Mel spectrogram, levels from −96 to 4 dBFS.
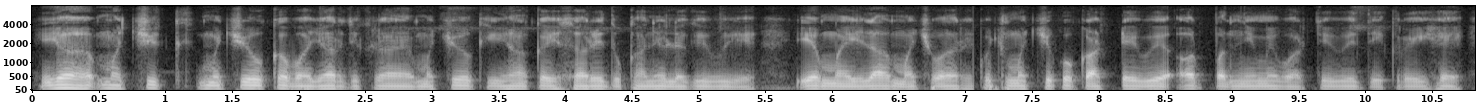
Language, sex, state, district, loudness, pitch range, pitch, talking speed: Hindi, male, West Bengal, Malda, -20 LUFS, 85-95 Hz, 90 Hz, 185 wpm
